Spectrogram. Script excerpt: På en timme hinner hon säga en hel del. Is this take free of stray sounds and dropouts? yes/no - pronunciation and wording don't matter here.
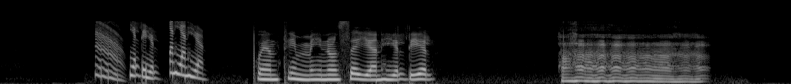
no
